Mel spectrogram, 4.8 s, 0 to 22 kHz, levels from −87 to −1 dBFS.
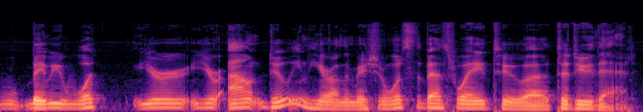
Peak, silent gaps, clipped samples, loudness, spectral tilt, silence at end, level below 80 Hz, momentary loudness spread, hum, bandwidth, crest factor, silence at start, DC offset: -4 dBFS; none; under 0.1%; -23 LUFS; -8 dB/octave; 0.1 s; -42 dBFS; 5 LU; none; 11 kHz; 18 dB; 0 s; under 0.1%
